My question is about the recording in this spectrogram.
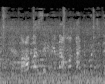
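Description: Steady low engine and road rumble inside a moving passenger vehicle, with people's voices over it.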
